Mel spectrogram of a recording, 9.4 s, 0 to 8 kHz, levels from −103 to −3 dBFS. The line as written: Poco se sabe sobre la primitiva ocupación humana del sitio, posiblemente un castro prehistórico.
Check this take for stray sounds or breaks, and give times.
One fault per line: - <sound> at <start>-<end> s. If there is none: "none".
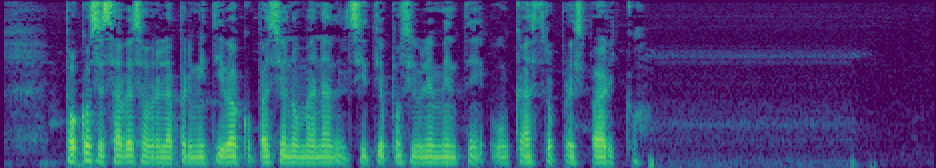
none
